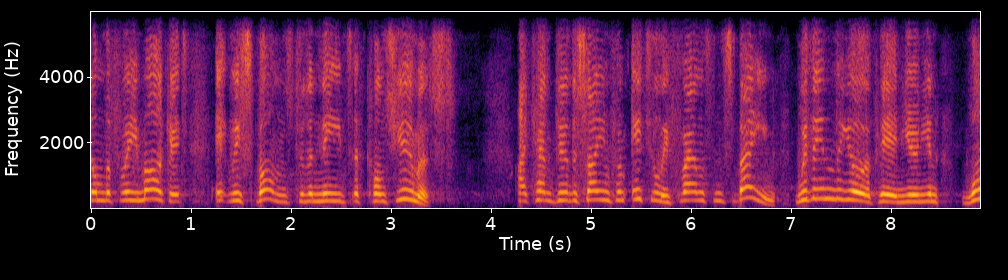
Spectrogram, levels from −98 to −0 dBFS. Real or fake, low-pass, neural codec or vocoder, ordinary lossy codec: real; 5.4 kHz; none; Opus, 16 kbps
